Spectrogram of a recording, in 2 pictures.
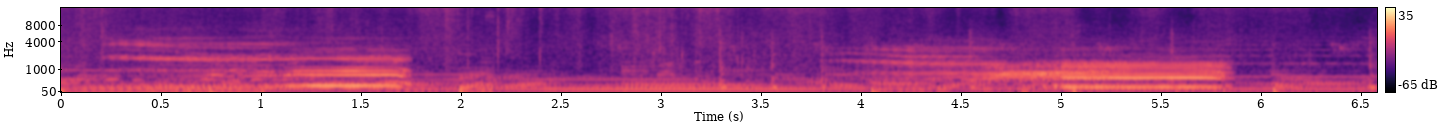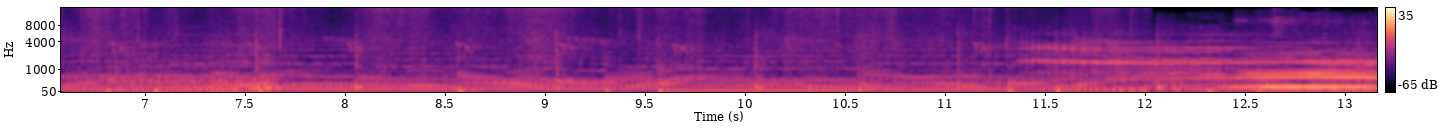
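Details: Aceh cattle in villagers' pens on the Krueng Aceh riverbank, Indonesia, raised by traditional farmers: three drawn-out, rich lowing moos spaced several seconds apart, steady music playing underneath throughout.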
